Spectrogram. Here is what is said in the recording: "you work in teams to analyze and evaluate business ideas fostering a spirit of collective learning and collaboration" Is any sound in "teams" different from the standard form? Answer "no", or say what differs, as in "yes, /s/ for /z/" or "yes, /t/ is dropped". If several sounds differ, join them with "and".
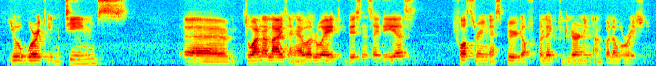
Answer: yes, /s/ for /z/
